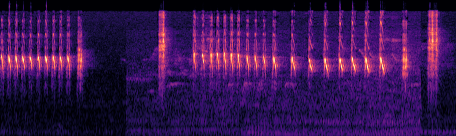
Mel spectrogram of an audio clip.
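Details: Grey-cheeked bulbul in a training recording for other songbirds: fast bursts of sharp repeated chipping notes, about ten per second, broken by a pause and a single harsh note, then a longer run.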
